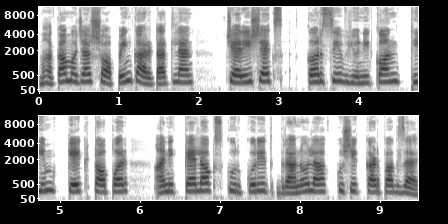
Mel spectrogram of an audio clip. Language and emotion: Goan Konkani, neutral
